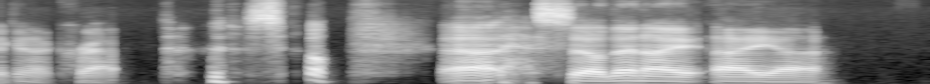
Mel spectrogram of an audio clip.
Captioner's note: laugh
